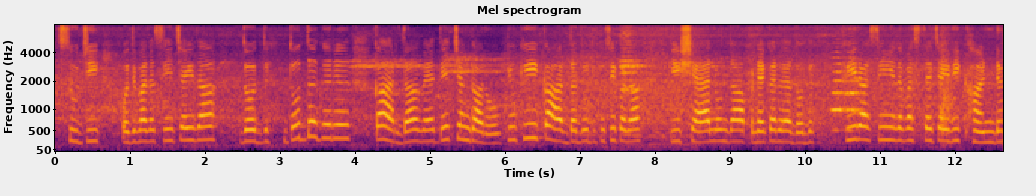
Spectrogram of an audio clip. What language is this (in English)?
Dogri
